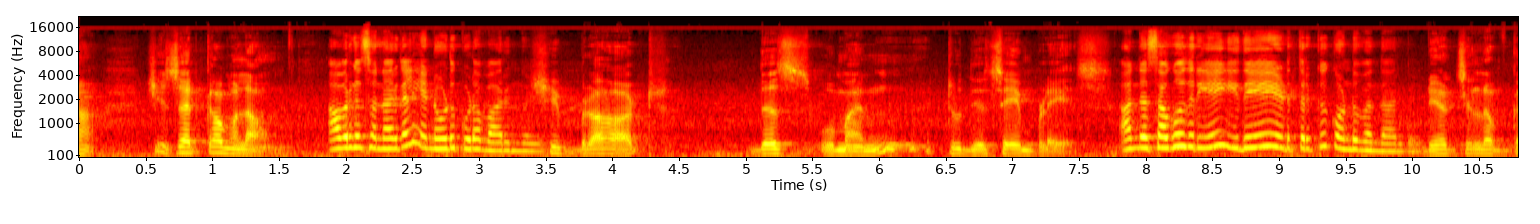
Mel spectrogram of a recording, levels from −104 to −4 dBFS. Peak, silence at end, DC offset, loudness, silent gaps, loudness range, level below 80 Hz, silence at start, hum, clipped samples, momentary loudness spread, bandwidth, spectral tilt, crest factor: -12 dBFS; 0 s; under 0.1%; -31 LUFS; none; 4 LU; -60 dBFS; 0 s; none; under 0.1%; 14 LU; 17 kHz; -3.5 dB/octave; 20 dB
